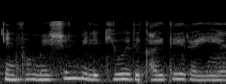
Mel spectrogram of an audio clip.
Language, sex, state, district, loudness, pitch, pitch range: Hindi, female, Uttar Pradesh, Ghazipur, -29 LUFS, 225 Hz, 215-240 Hz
